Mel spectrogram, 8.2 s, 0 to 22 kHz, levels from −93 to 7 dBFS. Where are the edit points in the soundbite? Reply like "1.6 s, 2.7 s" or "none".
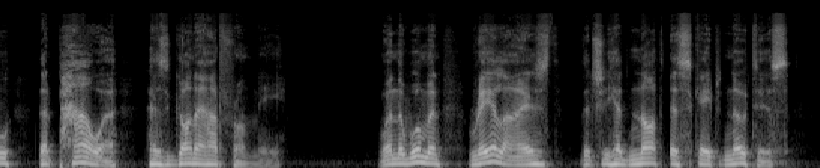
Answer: none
